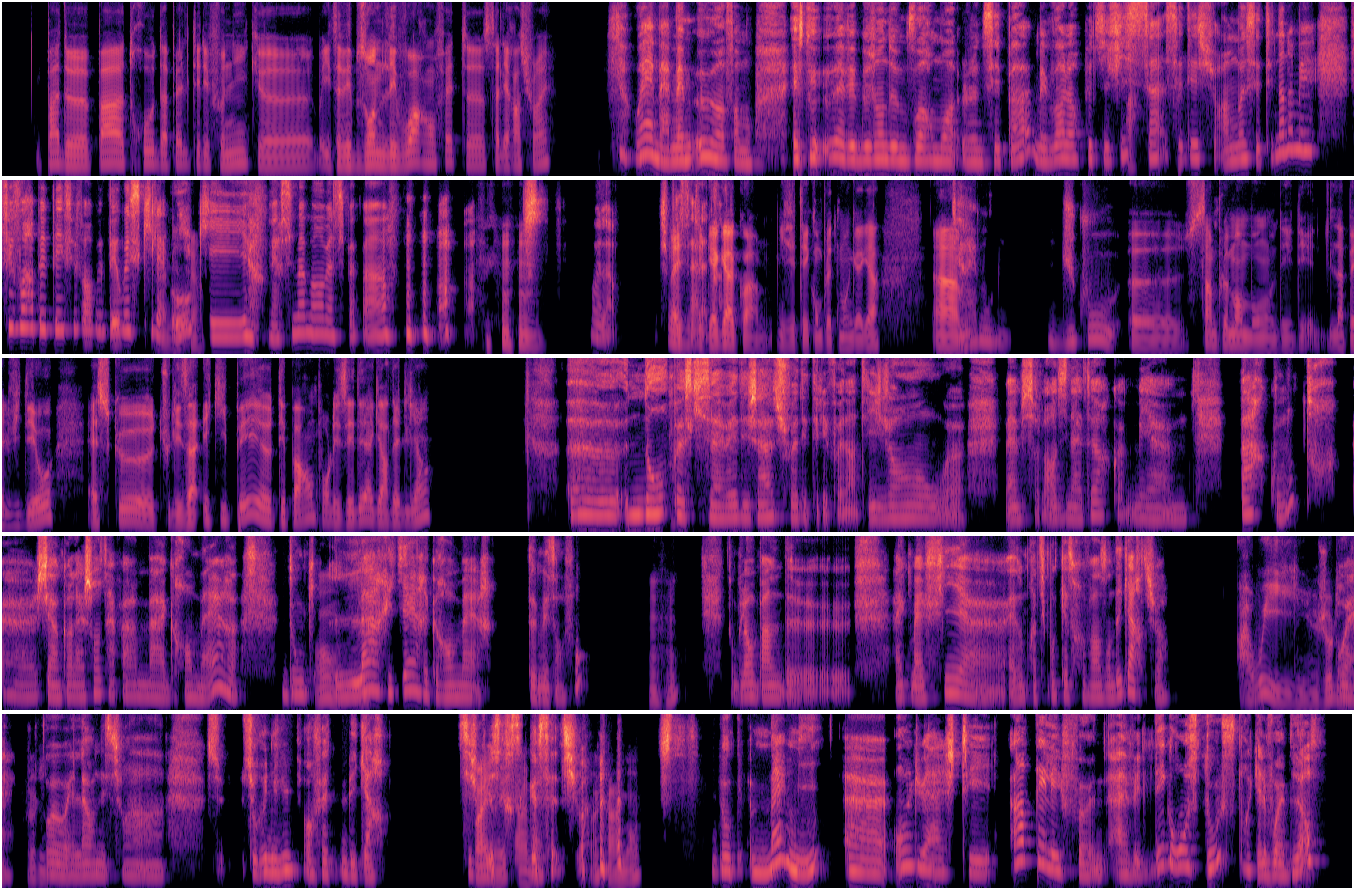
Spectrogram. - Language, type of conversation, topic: French, podcast, Comment la technologie transforme-t-elle les liens entre grands-parents et petits-enfants ?
- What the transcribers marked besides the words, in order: put-on voice: "Non, non, mais fais voir … est-ce qu'il est ?"; laughing while speaking: "Mmh mh"; laugh; laughing while speaking: "je peux dire ça comme ça, tu vois"; laugh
